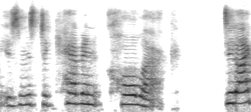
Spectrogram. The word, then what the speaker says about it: Kolack: name is mr kevin kolack did i pronounce that correctly darling perfectly perfectly it's like kojak but with an l with an l okay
